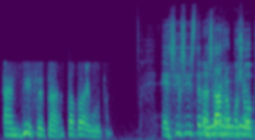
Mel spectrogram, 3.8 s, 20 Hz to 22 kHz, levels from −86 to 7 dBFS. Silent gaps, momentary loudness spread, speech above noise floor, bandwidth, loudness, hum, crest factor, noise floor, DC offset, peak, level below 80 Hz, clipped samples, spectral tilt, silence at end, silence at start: none; 12 LU; 34 dB; 19 kHz; -22 LUFS; none; 20 dB; -56 dBFS; under 0.1%; -2 dBFS; -60 dBFS; under 0.1%; -4.5 dB/octave; 0.05 s; 0.05 s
